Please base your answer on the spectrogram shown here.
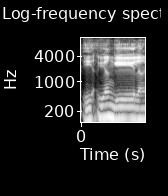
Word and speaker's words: Ian Gillan: Ianilan es que se pronuncia.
